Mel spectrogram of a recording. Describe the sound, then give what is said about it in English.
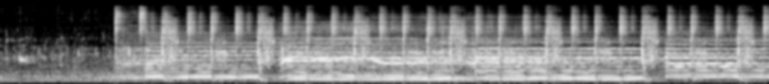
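A drink pours steadily into a glass at a bar, a bright gurgling stream with rising pitch as the glass fills, fairly loud, beginning after a quiet second and running continuously. “Don't stop. Keep pouring? Keep pouring, my friend.”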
